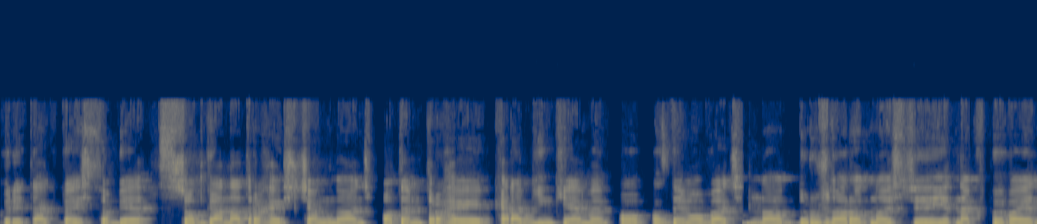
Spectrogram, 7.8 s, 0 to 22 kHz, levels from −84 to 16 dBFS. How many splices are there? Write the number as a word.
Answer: one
